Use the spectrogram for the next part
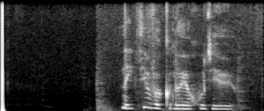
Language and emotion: Russian, neutral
